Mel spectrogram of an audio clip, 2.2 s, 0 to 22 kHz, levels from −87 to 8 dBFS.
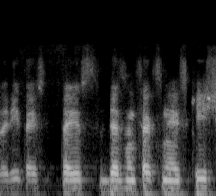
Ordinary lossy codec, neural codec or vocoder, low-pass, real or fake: Opus, 16 kbps; none; 10.8 kHz; real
